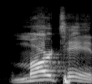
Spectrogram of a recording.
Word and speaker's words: Martin: my name is Martin Martin and pronounce that T I like that so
